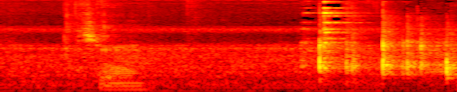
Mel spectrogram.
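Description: A quick run of light clicks and clinks from a metal spoon and a plastic yogurt cup being handled, starting about a second and a half in.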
